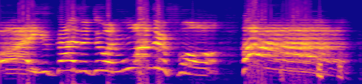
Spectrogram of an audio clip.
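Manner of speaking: very high, very loud scream-out. A player character calls out to the innkeep; Fen screaming out. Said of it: "[name] the barkeep does some sort of incantation or something. / and then he pulls out a vial out of his jacket pocket or his coat pocket".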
